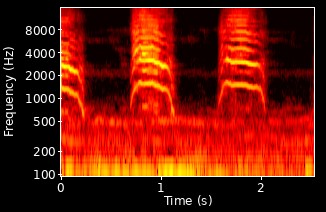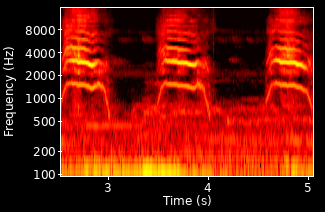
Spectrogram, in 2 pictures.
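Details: Street mother cat calling her white kitten to come to her: six short high arched meows, each rising then falling, spaced about a second apart over a low steady hum.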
